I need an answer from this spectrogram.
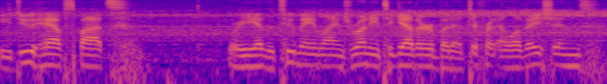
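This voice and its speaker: Monotone, flat male voice at a medium pitch and moderate pace, with noticeable background noise. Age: 60s. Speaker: model railroad hobbyist. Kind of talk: narrated layout tour. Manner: casual, with filler words.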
